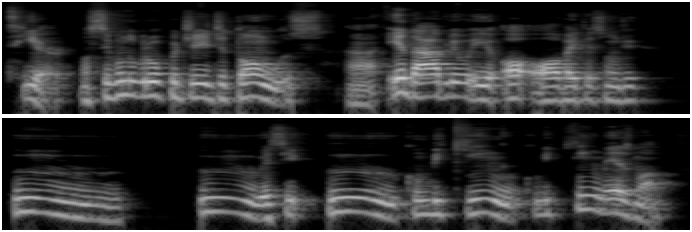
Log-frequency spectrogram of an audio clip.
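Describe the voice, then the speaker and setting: A man with a Brazilian Portuguese accent teaching English pronunciation, patiently explaining and repeating words slowly. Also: medium pitch, gravelly, dark tone. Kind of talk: online pronunciation lesson.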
